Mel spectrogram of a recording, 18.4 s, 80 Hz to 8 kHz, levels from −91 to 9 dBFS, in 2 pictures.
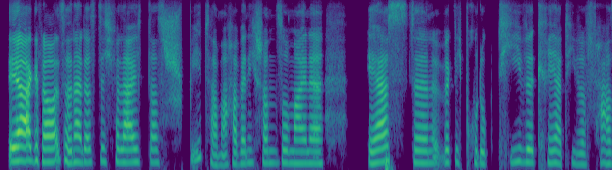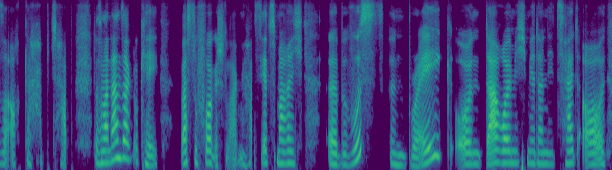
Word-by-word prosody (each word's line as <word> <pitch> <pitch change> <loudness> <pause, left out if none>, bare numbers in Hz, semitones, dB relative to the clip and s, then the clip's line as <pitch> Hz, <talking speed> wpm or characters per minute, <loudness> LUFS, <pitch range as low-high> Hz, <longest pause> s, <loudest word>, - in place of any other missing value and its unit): Ja 240 +1 +12
genau, 230 -2 +5
sondern 225 -3 +1
dass 220 0 -1
ich 230 -2 -7
vielleicht 220 0 +2
das 215 -1 -6
später 220 - -6
mache, 180 +3 -4
wenn 200 +1 -3
ich 215 - -6
schon 210 0 -5
so 210 0 -5
meine 200 0 0 0.7
1. 210 0 +1
wirklich 220 0 -5
produktive, 215 +2 -6
kreative 205 -3 -6
Phase 195 +2 -6
auch - - -9
gehabt - - -10
hab. - - -8 0.3
Dass 205 - -7
man 210 +1 +3
dann 275 +3 +4
sagt: 285 -3 +2
„Okay“, 180 -7 -6 0.3
was 200 +2 0
du 220 - -8
vorgeschlagen 210 0 -4
hast: - - -14
„Jetzt - - -3
mach 200 0 0
ich, 200 -1 -5 0.4
äh, 185 - 0
bewusst 200 - -3
'n 170 -3 -10
Break 235 - 0 0.2
und 190 - -2
da - - +7
räum 210 -1 +1
ich 205 - -6
mir 200 -2 -8
dann 195 -1 -6
die 185 -1 -13
Zeit 205 +1 -5
au 185 +1 0
210 Hz, 155 wpm, -25 LUFS, 200-225 Hz, 0.7 s, Ja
